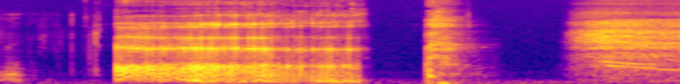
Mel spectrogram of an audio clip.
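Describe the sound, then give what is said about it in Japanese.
A person burps: a long, loud, deep voiced belch, then a short grunt-like burst, then a final shorter burp, with brief silences between them. “てかゲップ好きすぎでしょ。どんだけゲップ好きなの。”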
